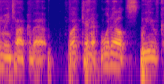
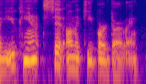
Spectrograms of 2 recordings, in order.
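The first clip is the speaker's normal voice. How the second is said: ordinary delivery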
